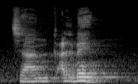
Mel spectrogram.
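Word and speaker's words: Jean Calvin: 칼빈이 존 칼빈이 아아 불란서 발음으로는 본토 발음으로는 장 깔뱅 우리 장로교의 교조전아요 뭐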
